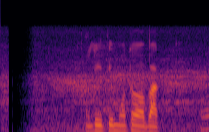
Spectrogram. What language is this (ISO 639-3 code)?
ben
